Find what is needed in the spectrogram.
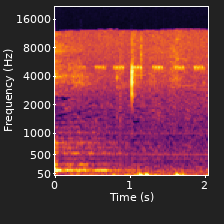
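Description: A pause in the preaching: hall room tone, with the preacher's voice dying away at the start and a faint high-pitched chirp repeating about three times a second. A single small click comes about a second in.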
